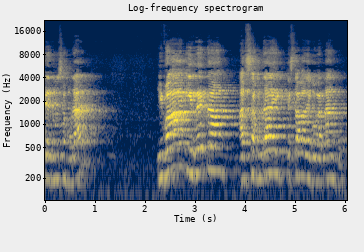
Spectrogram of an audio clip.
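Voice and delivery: ordinary talk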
